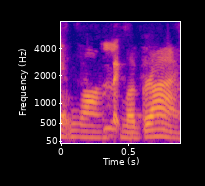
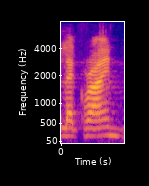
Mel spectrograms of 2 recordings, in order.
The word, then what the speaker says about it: Lagrein: We have the Lagrein Selezione, which is Lagrein. See, we go back to the German pronunciation, right? The Italians would say Lagrein because that's how it's spelled, but it's actually Lagrein, and it's a Germanic name.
